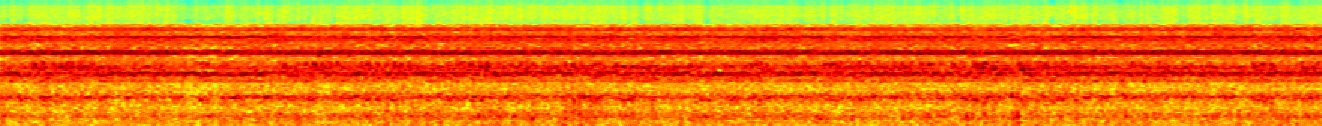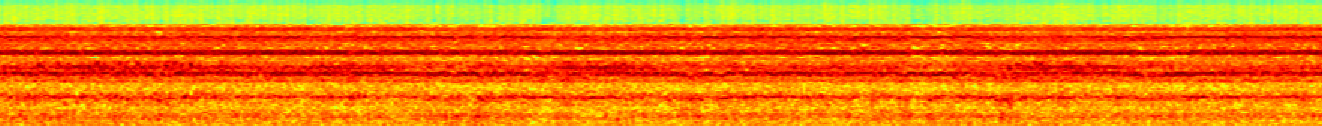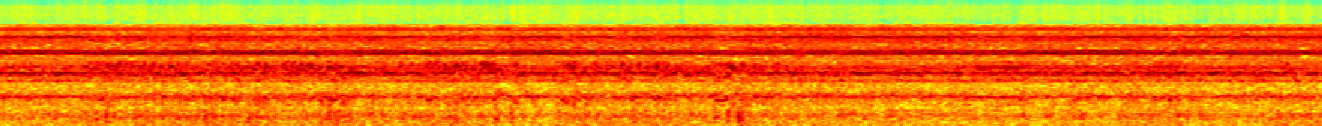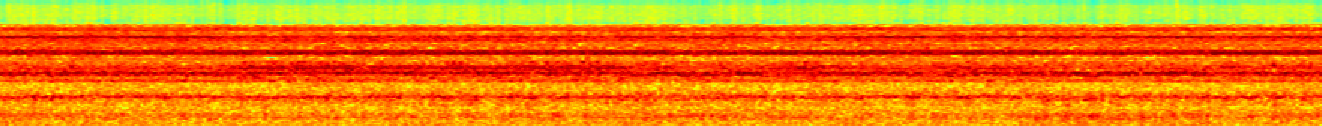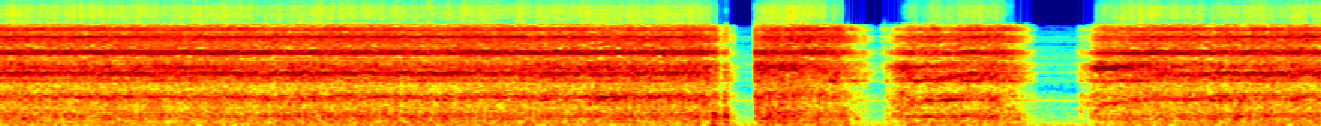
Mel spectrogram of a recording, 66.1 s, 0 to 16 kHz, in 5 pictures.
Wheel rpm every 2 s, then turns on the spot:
220, 220, 230, 220, 230, 230, 230, 230, 230, 220, 230, 220, 220, 230, 220, 220, 230, 240, 230, 230, 230, 220, 220, 230, 230, 220, 230, 220, 220, 220, 140, 100, 200.
none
